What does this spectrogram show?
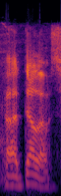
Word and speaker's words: Delos: Like we see the head of how's it pronounced? Delios or Delos? Does anyone know? Delos.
